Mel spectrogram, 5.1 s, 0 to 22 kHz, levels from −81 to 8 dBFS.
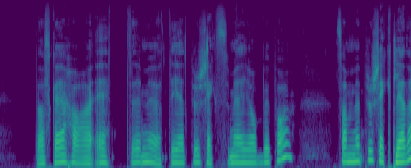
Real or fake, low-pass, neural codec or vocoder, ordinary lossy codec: real; 19.8 kHz; none; none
